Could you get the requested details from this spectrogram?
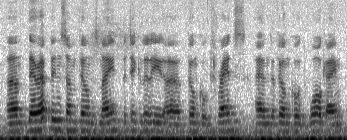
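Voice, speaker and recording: Speech at a fairly slow pace with hardly any pauses comes through noticeable background noise and audible room echo. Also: man. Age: 60s. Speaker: audience member. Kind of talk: Q&A question from audience. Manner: halting.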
